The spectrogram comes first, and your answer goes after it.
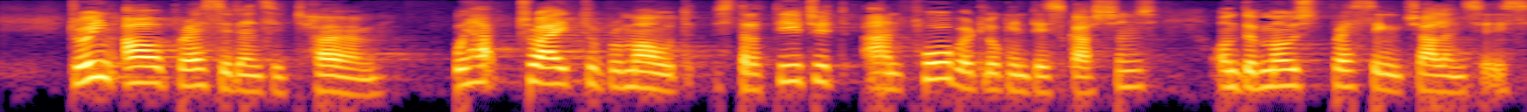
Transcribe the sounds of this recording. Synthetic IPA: d̥ʊɹɪ̃ŋawə˞pʰɹ̥ɛsɪdɛ̃nsitʰɜ˞m | wiɦæv̥tʰɹ̥aɪd̚tʰupɹɔmoʊtstɹatʰid͡ʒɪkʔə̰̃nfɔɹwə˞dˡlʊkɪ̃ŋdɪskʌʃə̃ns | ʔɔ̃nðəmoʊst̚pʰɹ̥ɛsɪ̃ŋt͡ʃʰælə̃nd͡ʒɪ̰z̥

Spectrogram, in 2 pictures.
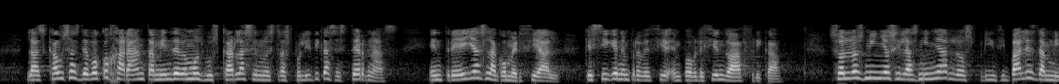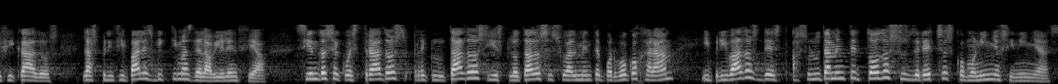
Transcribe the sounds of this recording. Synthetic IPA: laskawsazðe̞βo̞ko̞xaɾamt̪ambje̞nd̪e̞β̞e̞mo̞zβuskaɾlase̞nːwe̞st̪ɾaspo̞lit̪ikase̞st̪e̞ɾnas | e̞nt̪ɾe̞eʎazlako̞me̞ɾθjal | ke̞siɣe̞npempo̞β̞ɾe̞θje̞nd̪oaafɾika̰ | so̞nlo̞znĩɲo̞silaznĩɲazlo̞spɾin̟θipale̞zðamnifikað̞o̞s | laspɾin̟θipale̞zβik̚t̪imazðe̞laβjo̞le̞n̟θja | sje̞nd̪o̞se̞kwe̞st̪ɾaðo̞sre̞klut̪að̞o̞sie̞splo̞t̪að̞o̞se̞kswalmẽnt̪e̞po̞ɾβ̞o̞ko̞xaɾam | ipɾiβ̞að̞o̞zðeaβso̞lut̪ament̪e̞t̪o̞ð̞o̞sːuzðe̞ɾe̞t͡ʃo̞sko̞mo̞nĩɲo̞sinĩɲas

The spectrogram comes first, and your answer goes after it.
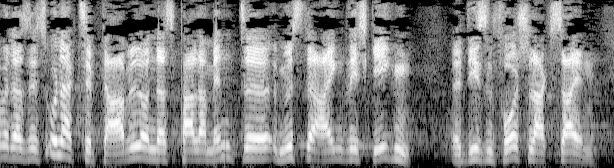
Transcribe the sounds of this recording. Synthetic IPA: bədas̬ɪstʔʊnak̚t͡sɛp̚tʰaːbl̩ʊntd̥aspʰaɐlamɛntːmʏstəʔaɪɡŋ̩tlɪçɡ̥eːɡŋ̩ | diːzn̩foːɐʃlaːkz̥aɪn

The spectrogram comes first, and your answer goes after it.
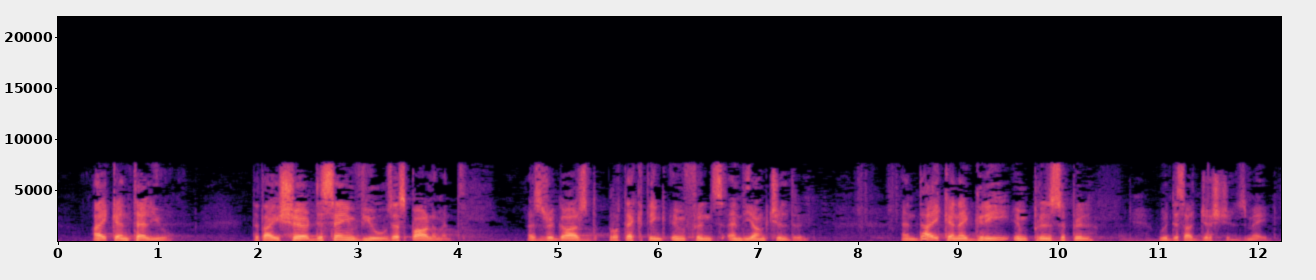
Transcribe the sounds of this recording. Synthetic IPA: ajkɛ̃nt̪ɛljṵ | d̪̥ɛt̪ajʃɛːɾd̪əsẽɪ̃mvjuːzɛz̥paɾlɐmɛ̰̃nt̪ | ɛzɾɪɡaːɾdzd̪pɾɔt̪ɛkt̪ɪ̃ŋɡɪ̃ɱfə̃nt̪sɛ̃nd̪jʌ̃ŋɡt͡ʃɪld̪ɾə̰̃n | ɛ̃nd̪ajkɛ̃nɛɡɾiːɪ̃npɾɪ̃nsɪpɨl | wɪd̪ːəsɐd͡ʒɛst͡ʃɨ̃nzmḛɪd̪

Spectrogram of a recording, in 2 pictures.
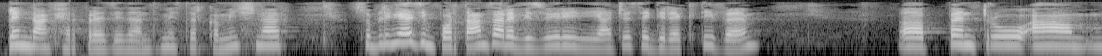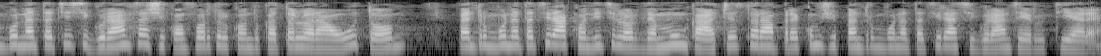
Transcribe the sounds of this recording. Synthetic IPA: lind̪aŋherpɾezid̪ent̪mist̪ərkomiʃonər | sublinijezimpo̞rt̪ant̪saɾe̞vizuiɾijat͡ʃe̞st̪ejd̪iɾe̞kt̪ive̞ | pe̞nt̪ɾuaɨmbunət̪ət̪sisiɡuɾant̪saʃiko̞nfo̞rt̪ulko̞nd̪ukət̪o̞ɾilo̞ɾaut̪o̞ | pe̞nt̪ɾuɨmbunət̪ət̪siɾeako̞nd̪it̪siːlo̞rd̪e̞muŋkəaːt͡ʃe̞st̪o̞ɾapɾe̞kumʃipe̞nt̪ɾuɨmbunət̪ət̪siɾeasiɡuɾant̪se̞jrut̪ije̞ɾe̞̰

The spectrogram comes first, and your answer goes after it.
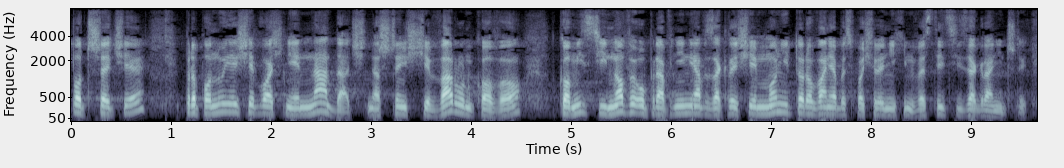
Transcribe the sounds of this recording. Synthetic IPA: pɔtʂɛt͡ɕɛpɾɔpɔnujɛɕɛvwaɕɲɛnad̪a̰t͡ɕnaʂt͡ʂɛ̃w̃ɕt͡ɕɛvaɾuŋkɔvɔkɔmʲisʲjinɔvɛupɾavɲeɲavzakɾɛɕɛmɔɲit̪ɔɾɔvaɲabɛspɔɕɾɛd̪ɲixinvɛst̪ɘt̪sʲjizaɡɾaɲit͡ʂnɘ̰x

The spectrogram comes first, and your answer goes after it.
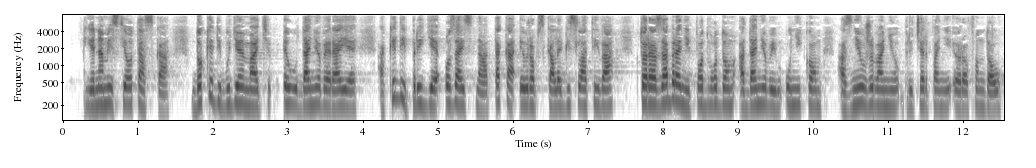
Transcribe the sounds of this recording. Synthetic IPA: jɛnamɪɛscɛɔt̪aːskad̪ɔkɛd̪ibuɟɛmɛmaɟɛuːd̪aɲɔʋɛɾajɛʔakɛd̪ipɾiːɟɛʔɔzajst̪nat̪akaːʔɛʊɾɔːpskalɛɡislat̪iːʋakt̪ɔɾaːzabɾaːɲiːpɔd̪ʋɔd̪ɔmad̪aɲɔʋiːmuːɲikɔmʔazɲɛuʒiʋaɲɪupɾit͡ʃɛɾpaɲiːʔɛʊɾɔfɔnd̪ɔʊ

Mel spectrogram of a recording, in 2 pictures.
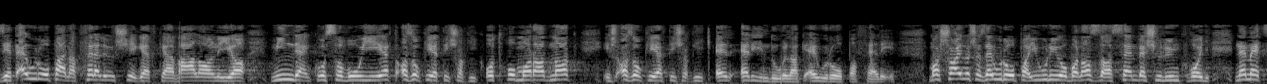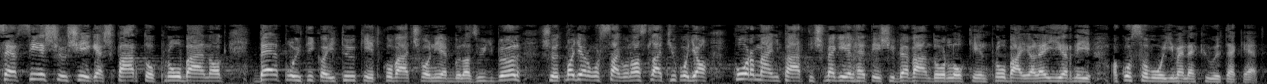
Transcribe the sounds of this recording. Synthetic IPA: zeːrt̪ɛuɾoːpaːnɒkfɛlɛløːʃːeːɡɛt̪kɛlvaːlːɒlnijɒmind̪ɛŋko̞so̞voːjieːrt̪ɒzo̞keːrt̪iʃɒkiko̞t̪ho̞mːɒɾɒd̪nɒkeːʃɒzo̞keːrt̪iʃɒkikɛlind̪ulnɒkɛuɾoːpɒfɛlḛː | mɒʃɒjno̞ʃɒzɛuɾoːpɒjiuːnijoːbɒnɒzːɒlsɛmbɛʃylyŋkho̞ɟnɛmɛcʲsɛrseːlʃøːʃeːɡɛʃpaːrt̪o̞k̚proːbaːlnɒkbɛlpo̞lit̪ikɒjit̪øːkeːt̪ko̞vaːt͡ʃo̞lniɛbːøːlɒzyɟbøːl | ʃøːt̪mɒɟɒɾo̞rsaːɡo̞nɒst̪laːcːukho̞ɟɒkormaːɲpaːrt̪iʃmɛɡeːlɦɛt̪eːʃibɛvaːnd̪o̞rloːkeːnt̪̚proːbaːjːɒlɛiːrniɒko̞so̞voːjimɛnɛkylt̪ɛkɛ̰t̪

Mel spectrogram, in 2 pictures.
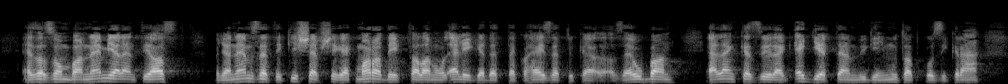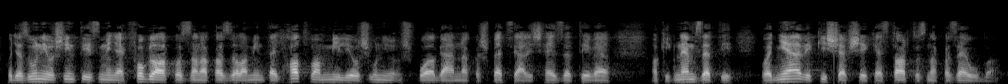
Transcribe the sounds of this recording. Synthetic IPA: ɛ̰zɒzo̞mbɒnːɛmjɛlɛnt̪iɒst̪ | ho̞ɟɒnɛmzɛt̪ikiʃːɛpʃeːɡɛkmɒɾɒd̪eːkt̪ɒlɒnulʔɛleːɡɛd̪ɛt̪ːɛkɒɦɛjzɛt̪ykɛlɒ̰zɛubɒn | ɛlːɛŋkɛzøːlɛɡɛɟːeːrt̪ɛlmyyɡeːɲmut̪ɒt̪ko̞zikraːho̞ɟɒzuːnijoːʃint̪eːzmeːɲɛkfo̞ɡlɒlko̞zːɒnɒkɒzːɒlɒmint̪ɛɟhɒt̪ʋɒmːilːijoːʃuːnioːʃpo̞lɡaːrnɒkɒʃpɛt̪siaːliʃhɛjzɛt̪eːvɛlɒkiknɛmzɛt̪ivɒɟɲɛlvikiʃːɛpʃeːkhɛst̪ɒrt̪o̞znɒkɒzɛubɒ̰

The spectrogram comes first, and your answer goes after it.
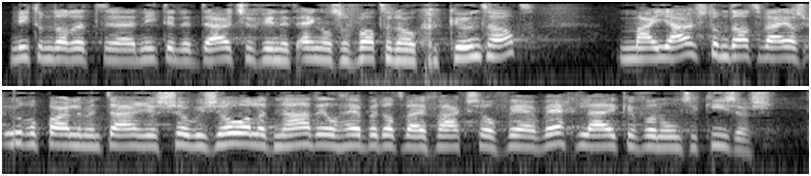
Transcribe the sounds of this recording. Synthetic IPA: nitɔmdɑtətnitɪnət̚dœɥtsəfɪnɦətɛŋəlˠsɔfʋɑtɛnowkχəkɵntɦɑt | maːɹjœɥstɔmdɑtʋɛjɑlˠsøːrowpɑɹləmɛntaːrijəsːowʋizowɑlˠɦətnaːdɪːlˠɦɛbəndɑtʋɛjvaːksowvɛɹʋɛχlɛjkənvɑnɔnzəkizəɹs

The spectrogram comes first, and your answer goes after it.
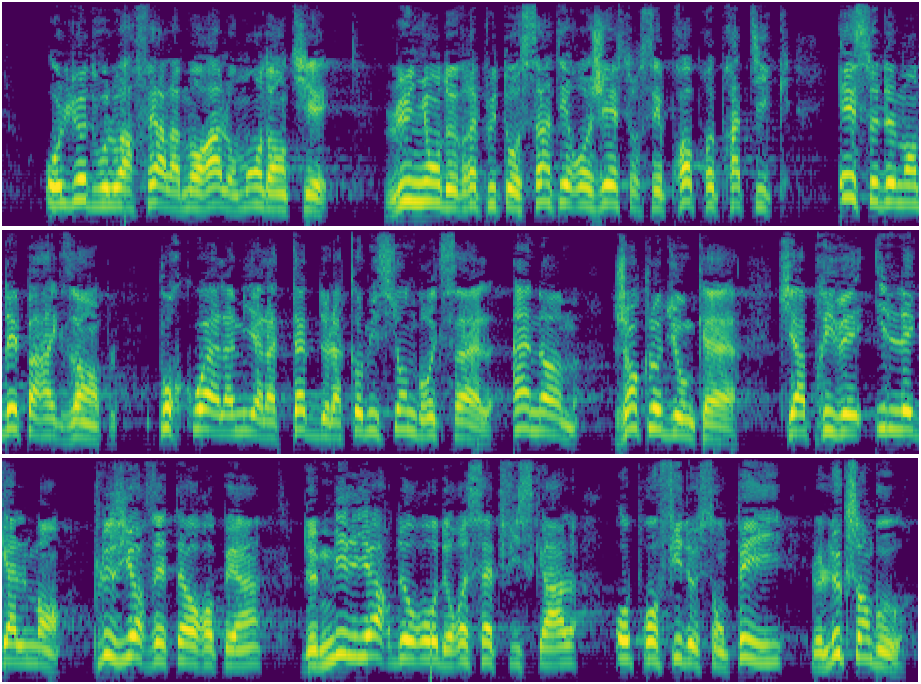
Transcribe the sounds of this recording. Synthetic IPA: oljød̪əvulwaʁfɛʁlamɔʁalomɔ̃d̪ɑ̃t̪je | lynjɔ̃d̪əvʁɛplyt̪osɛ̃t̪eʁɔʒesyʁsepχɔpχəpχat̪ik | esəd̪əmɑ̃d̪epaʁɛɡzɑ̃pl | puʁkwaɛlamialat̪ɛt̪̚d̪əlakɔmisjɔ̃d̪əbʁyksɛlɛ̃nɔm | ʒɑ̃klod̪jũkɛːʁ | kʲiapχiveilːeɡalmɑ̃ | plyzjœʁzet̪aøʁɔpeɛ̃ | d̪əmiljaʁd̪øʁod̪əʁəsɛt̪fiskal | opχɔfid̪əsɔ̃pei | ləlyksɑ̃buːʁ

